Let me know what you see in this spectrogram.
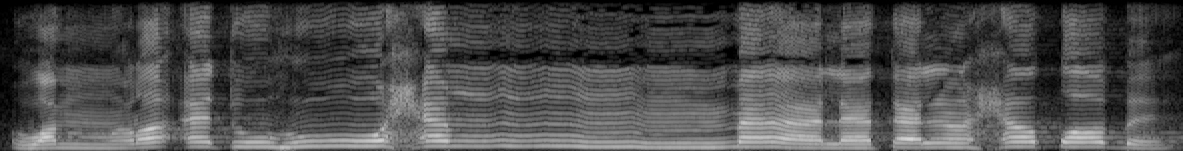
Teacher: حما میں میم مشدد ہے، نون میم مشدد میں ہمیشہ غنہ کریں گے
